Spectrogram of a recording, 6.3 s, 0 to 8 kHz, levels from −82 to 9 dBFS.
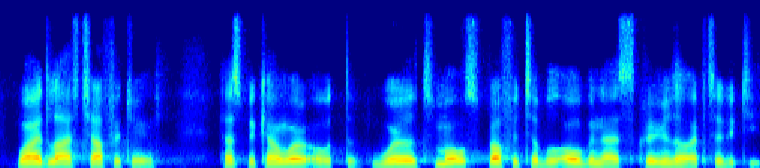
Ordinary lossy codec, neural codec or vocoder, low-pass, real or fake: none; codec, 24 kHz, 0.9 kbps, WavTokenizer, large speech release; 7.2 kHz; fake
